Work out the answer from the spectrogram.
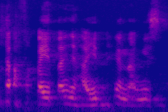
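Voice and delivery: ordinary talk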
